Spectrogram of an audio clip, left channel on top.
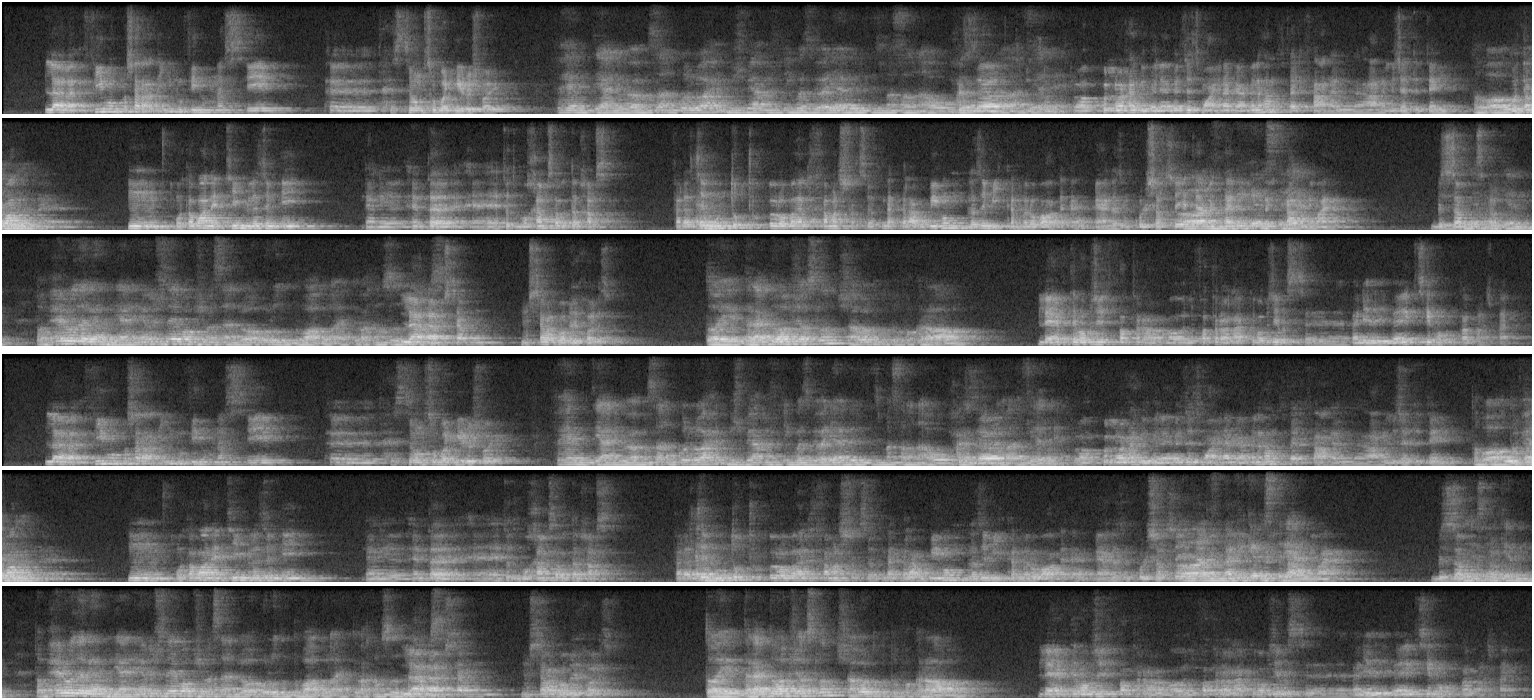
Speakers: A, on the left; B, on the right.
A: لا لا فيهم بشر عاديين وفيهم ناس إيه آه، تحسهم سوبر هيرو شوية
B: فهمت يعني بيبقى مثلا كل واحد مش بيعمل شوتينج بس بيبقى ليه ابيليتيز مثلا او حاجه
A: بالظبط
B: بيعملها زياده
A: بالظبط
B: يعني
A: آه، كل واحد بيبقى ليه أبيلتيز معينة بيعملها مختلفة عن ال عن الإيجنت التاني
B: طب اه
A: وطبعا
B: طب حلو
A: م-
B: ده
A: م. وطبعا التيم لازم إيه يعني انت انت تبقوا خمسه قدام خمسه فلازم
B: حلو
A: وانتوا بتختاروا بقى الخمس شخصيات اللي هتلعبوا بيهم لازم يكملوا بعض فاهم يعني لازم كل شخصيه
B: اه
A: تعمل
B: لازم يبقى
A: حاجه
B: في كيمستري
A: مختلفه
B: يعني
A: عن اللي معاها بالظبط
B: لازم يبقى في
A: اه
B: كيمياء طب حلو ده جامد يعني هي مش زي بابجي مثلا اللي هو كله ضد بعضه لا هي بتبقى خمسة ضد
A: لا
B: خمسة
A: لا مش شبه مش شبه بابجي خالص لا
B: طيب انت لعبت بابجي اصلا عشان أنا برضو كنت بفكر العبها
A: لعبت بابجي الفتره اه الفتره لعبت بابجي بس آه، بقالي بقالي كتير مبطلها مش ب...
